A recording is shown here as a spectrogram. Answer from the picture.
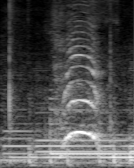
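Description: A live rock band with electric guitars holding sustained notes over a few light drum hits, in a quieter stretch of the set. About a second in, a high wailing note bends up and falls back.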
